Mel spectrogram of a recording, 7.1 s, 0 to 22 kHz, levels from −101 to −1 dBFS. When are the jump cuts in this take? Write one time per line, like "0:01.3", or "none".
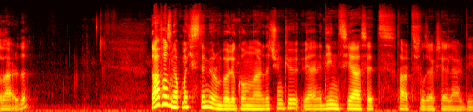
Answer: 0:02.6
0:05.9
